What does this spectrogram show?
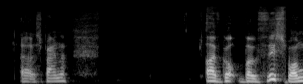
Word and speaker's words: X-Spanner: I know it says X-Spanner, but it's pronounced Spanner.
